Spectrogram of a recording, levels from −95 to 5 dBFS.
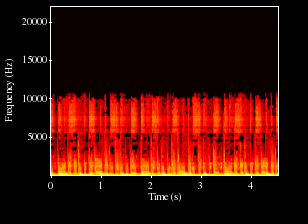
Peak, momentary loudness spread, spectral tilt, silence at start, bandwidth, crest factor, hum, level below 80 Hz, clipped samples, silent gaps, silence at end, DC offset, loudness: -2 dBFS; 2 LU; -6.5 dB/octave; 0 s; 10 kHz; 12 dB; none; -14 dBFS; under 0.1%; none; 0 s; under 0.1%; -18 LUFS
